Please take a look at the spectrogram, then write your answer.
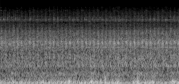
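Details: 2011 Ford Everest diesel that died while driving, repaired by replacing broken rocker arms and timing belt without a top overhaul. Steady, even diesel idle with low regular clatter, no misses, knocks or surges; healthy.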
